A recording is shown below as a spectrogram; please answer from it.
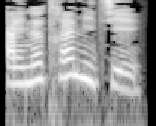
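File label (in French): "A notre amitié", French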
